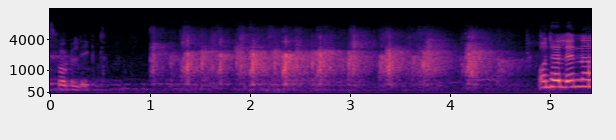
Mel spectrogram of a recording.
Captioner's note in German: Beifall bei dem BÜNDNIS 90/DIE GRÜNEN und der CDU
